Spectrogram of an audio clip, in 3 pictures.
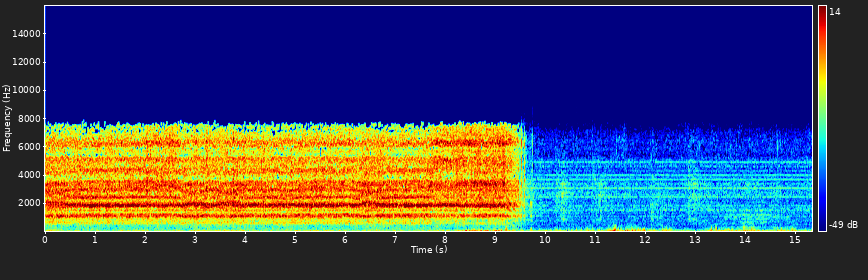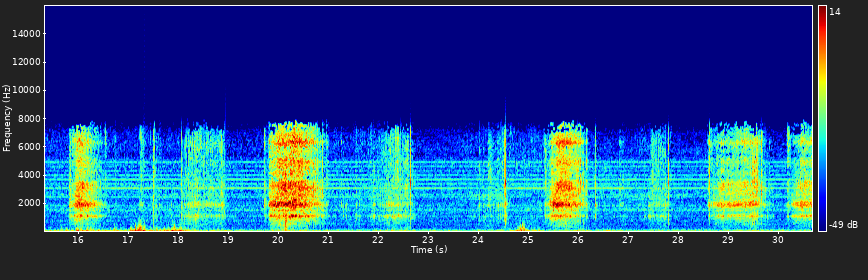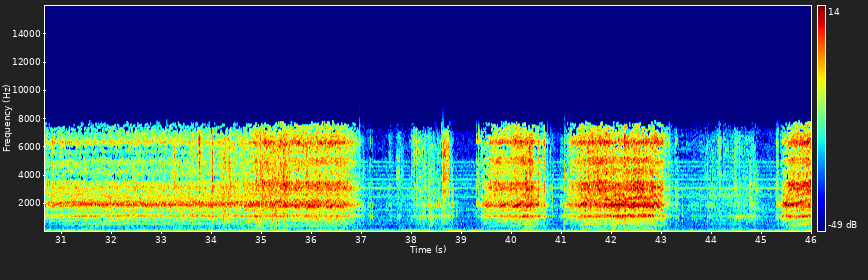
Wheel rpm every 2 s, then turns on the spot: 160, 160, 160, 160, 120, 0, 0, 0, 10, 20, 30, 0, 10, 20, 20, 50, 70, 90, 50, 30, 80, 80, 40.
18-20 26-28 36-38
